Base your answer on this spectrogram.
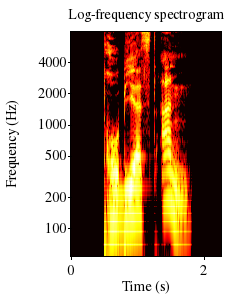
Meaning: second-person singular present of anprobieren
- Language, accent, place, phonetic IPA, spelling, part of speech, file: German, Germany, Berlin, [pʁoˌbiːɐ̯st ˈan], probierst an, verb, De-probierst an.ogg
